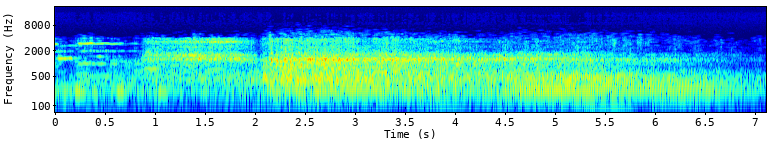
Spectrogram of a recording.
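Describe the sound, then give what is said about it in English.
A heavy bus engine rumbles, growing louder as the vehicle pulls in, its motor droning and shifting pitch before easing down near the end. No one speaks. “He didn't get off that bus.”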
